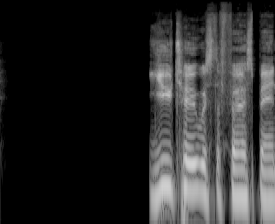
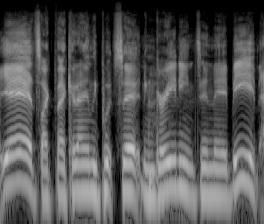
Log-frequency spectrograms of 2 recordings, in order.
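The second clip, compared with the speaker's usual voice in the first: put-on New Zealand accent; 3 semitones higher, 4 dB quieter than usual. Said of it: "So does he sound like that?".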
